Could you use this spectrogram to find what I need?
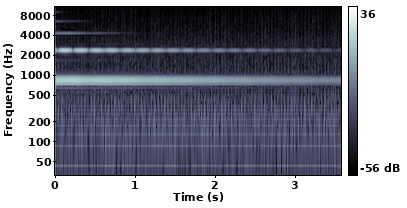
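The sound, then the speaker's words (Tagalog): A single gong rings out clearly on its own, its steady metallic tone hanging in the air and slowly fading over several seconds with no voices. “So maririnig mo tong gong, di ba?”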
